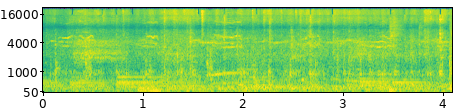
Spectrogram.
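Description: Racing pigeons in a loft coo softly and repeatedly over a steady background hum, several birds calling close by without any talking.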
